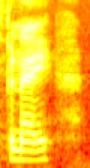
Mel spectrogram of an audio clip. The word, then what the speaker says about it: Benee: I think it's Binet. And she's like, she's Kiwi. B-E-N-E-E.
